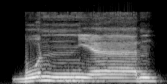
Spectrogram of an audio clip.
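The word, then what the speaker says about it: بنيان: sinwanun tidak boleh dibaca sin atau qwan dibaca qinwanun enggak boleh dibaca buyan tapi bunyan atau nuya tapi dunya baik Yang kedua adalah idgham bila ghunah.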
